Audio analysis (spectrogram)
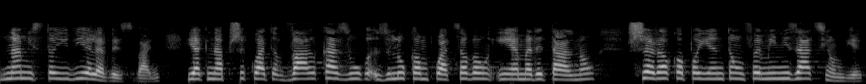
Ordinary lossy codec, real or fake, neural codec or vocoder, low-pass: none; real; none; 7.2 kHz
